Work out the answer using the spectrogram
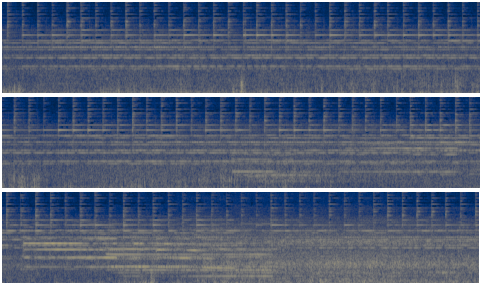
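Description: Bilevel passenger train approaching on the rails, with several steady high-pitched tones throughout and shifting tones joining partway through, growing louder from about twenty seconds in.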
